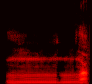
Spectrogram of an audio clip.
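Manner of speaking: long, drawn-out "mwaaah"; big kiss sound. A narrator's reading. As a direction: stretch out one big smooching kiss. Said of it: "सर्वात मोठी किस स्टमकवर करून".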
